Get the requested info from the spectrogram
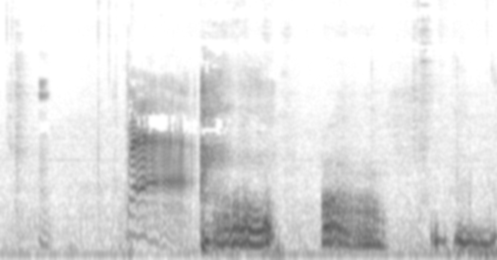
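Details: Male pet Shih Tzu 'talking', trying to communicate with its owner: three loud, throaty, grumbling growls of about a second each, with a couple of softer, shorter grumbles following, and quiet pauses between.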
